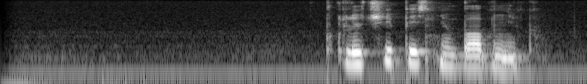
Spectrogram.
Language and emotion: Russian, neutral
